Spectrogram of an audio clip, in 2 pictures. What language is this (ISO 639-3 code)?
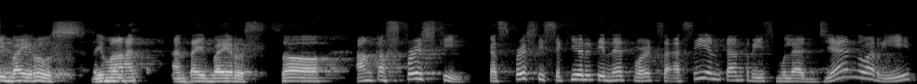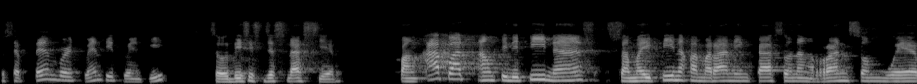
fil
